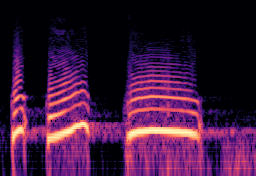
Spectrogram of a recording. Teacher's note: पहले बार ह्रस्व रहता है, उसका फिर दीर्घ रहता है, फिर प्लुत रहता है,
